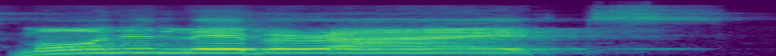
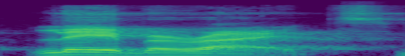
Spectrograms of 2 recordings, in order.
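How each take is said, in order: First: Much higher and louder, hammed-up hello; a loud, mocking good-morning; mock hearty greeting. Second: Said in the usual way. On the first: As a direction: call it out like a mocking street greeting. Mock greeting, plain then shouted.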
